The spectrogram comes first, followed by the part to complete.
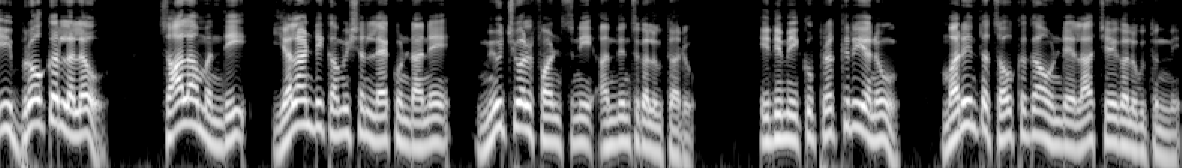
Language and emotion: Telugu, neutral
